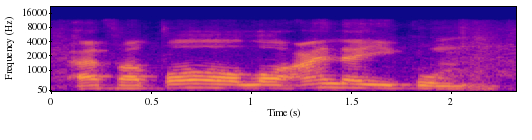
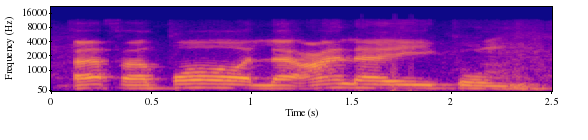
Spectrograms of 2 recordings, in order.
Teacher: lam boleh dibaca dengan dua wajah, sama ada nak taulidh boleh ataupun nak tarqiq pun boleh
